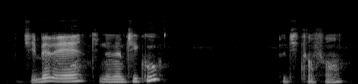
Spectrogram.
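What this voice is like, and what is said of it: Whispering. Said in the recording (French): “je chuchote ... Chuchote.”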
